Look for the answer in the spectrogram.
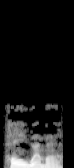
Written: hulwema

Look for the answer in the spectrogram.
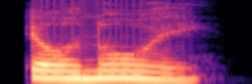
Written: illinois

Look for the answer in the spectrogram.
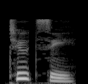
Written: tutsi

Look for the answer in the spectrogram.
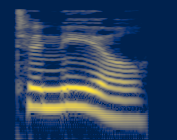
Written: tennille

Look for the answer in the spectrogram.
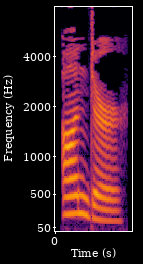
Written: ander

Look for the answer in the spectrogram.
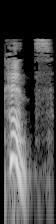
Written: pence

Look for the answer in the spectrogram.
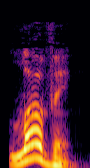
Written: loving

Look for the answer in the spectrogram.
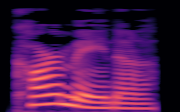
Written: carmena

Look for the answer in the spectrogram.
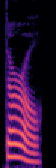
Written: thurl

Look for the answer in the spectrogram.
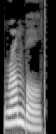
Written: rumbled

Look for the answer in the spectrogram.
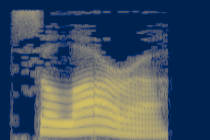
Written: solara

